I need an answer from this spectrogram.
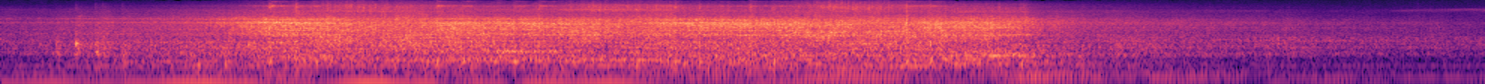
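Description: A Trenitalia regional diesel railcar passes over a level crossing. Its rumble builds over about two seconds, holds loud for some six seconds as the wheels run over the rails, then fades away as it goes.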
